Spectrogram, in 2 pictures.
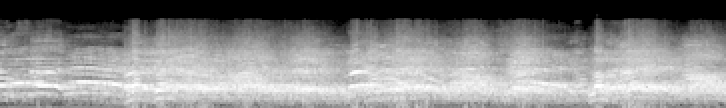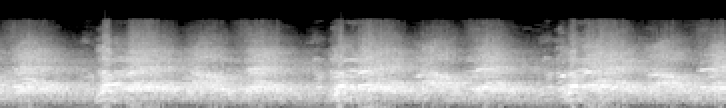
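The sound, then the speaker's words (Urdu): A large crowd loudly chants the religious slogan "Labbaik Ya Hussain" in unison, the roaring call repeating in strong rhythmic bursts every couple of seconds, with many voices blending into a dense, sustained din. “بس اسی نعرہ, یہی نعرہ ایک بار لگائیے آپ تاکہ مجھے پتہ چلے کہ آپ کتنے بیدار ہیں.”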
